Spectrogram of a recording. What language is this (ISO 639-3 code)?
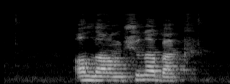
tur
